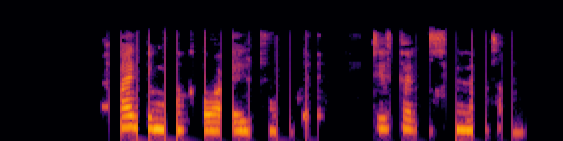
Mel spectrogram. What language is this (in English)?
Swahili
